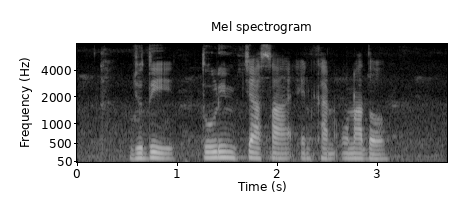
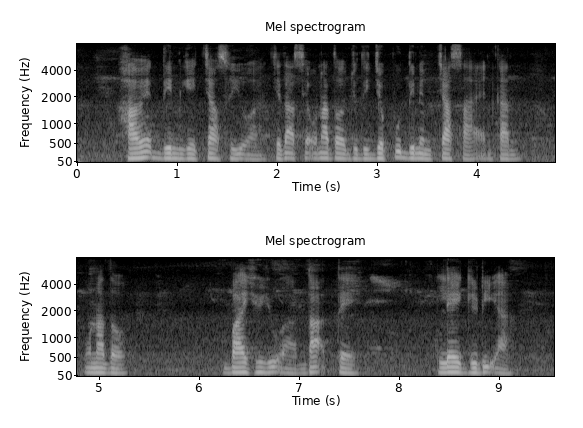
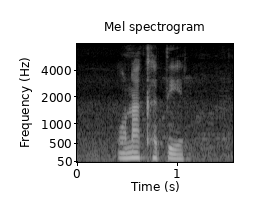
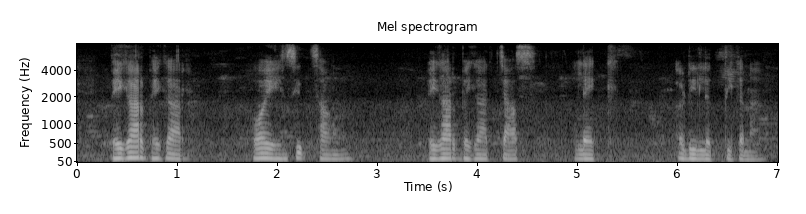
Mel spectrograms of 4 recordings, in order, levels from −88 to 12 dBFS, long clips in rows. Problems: constant background noise, background conversations at intervals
